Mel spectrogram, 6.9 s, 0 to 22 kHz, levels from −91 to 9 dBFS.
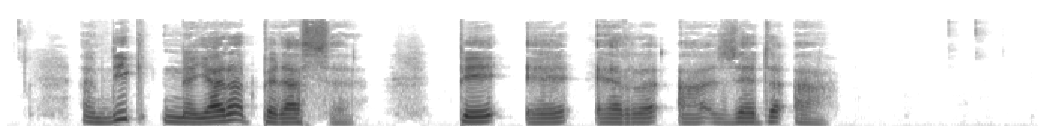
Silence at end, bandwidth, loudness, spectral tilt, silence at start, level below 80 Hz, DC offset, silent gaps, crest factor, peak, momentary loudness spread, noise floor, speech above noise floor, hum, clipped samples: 1.45 s; 11.5 kHz; -21 LUFS; -4.5 dB/octave; 0.55 s; -64 dBFS; under 0.1%; none; 22 dB; 0 dBFS; 16 LU; -82 dBFS; 62 dB; none; under 0.1%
